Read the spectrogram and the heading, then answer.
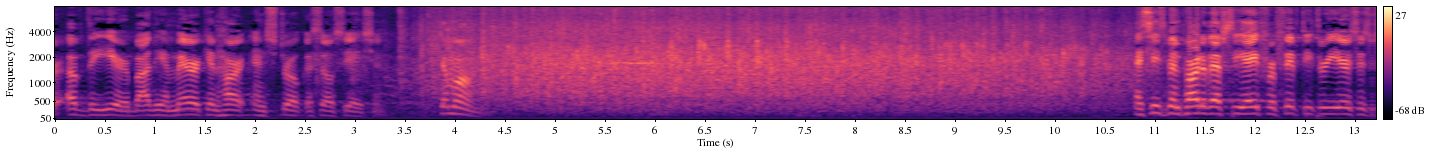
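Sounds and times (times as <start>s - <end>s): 
speech: 0.0s - 4.6s, 10.8s - 13.2s
audience applause: 3.5s - 11.2s.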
